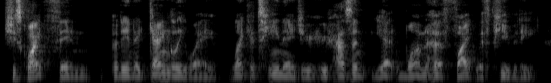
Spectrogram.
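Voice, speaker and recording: A man's voice: deep voice, normal speed, fairly bright tone, slightly rough. A man narrating a tabletop role-playing game as game master, in a conversational, descriptive way.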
